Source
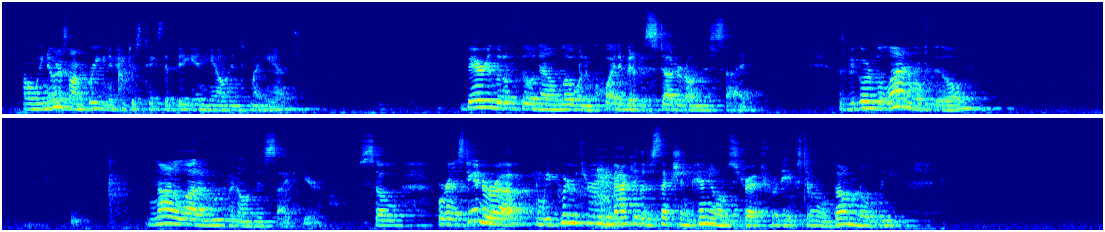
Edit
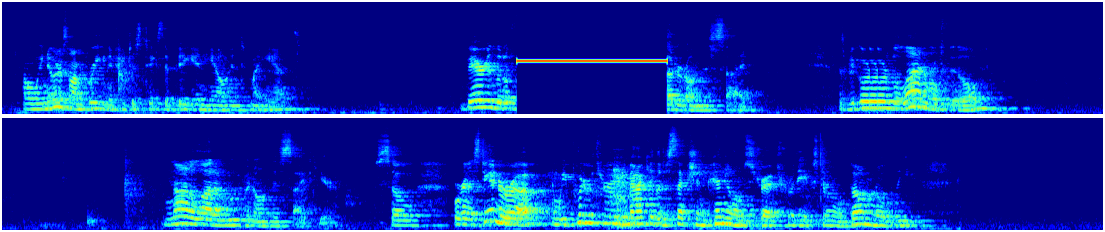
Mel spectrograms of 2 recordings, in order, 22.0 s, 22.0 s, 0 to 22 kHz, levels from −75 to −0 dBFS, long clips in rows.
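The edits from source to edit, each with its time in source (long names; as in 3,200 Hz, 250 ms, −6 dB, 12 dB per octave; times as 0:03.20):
0:05.14–0:06.65: beep over 2,520 Hz −11.5 dBFS
0:08.59: stutter 0.08 s, 3 plays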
